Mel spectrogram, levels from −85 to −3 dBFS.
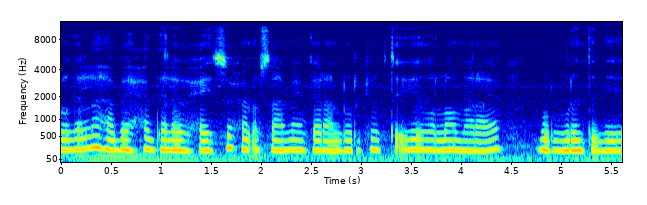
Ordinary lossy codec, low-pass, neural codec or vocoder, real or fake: none; 10.8 kHz; none; real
